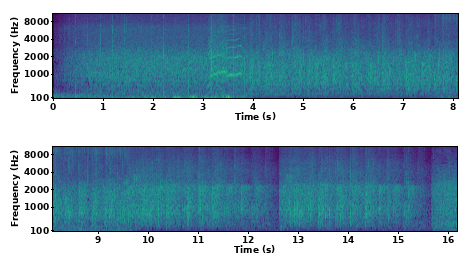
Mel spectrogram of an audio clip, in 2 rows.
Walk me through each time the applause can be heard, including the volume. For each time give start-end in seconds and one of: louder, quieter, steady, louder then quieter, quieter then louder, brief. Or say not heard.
0.0-16.1 steady.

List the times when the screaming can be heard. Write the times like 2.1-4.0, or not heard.
3.0-3.8.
